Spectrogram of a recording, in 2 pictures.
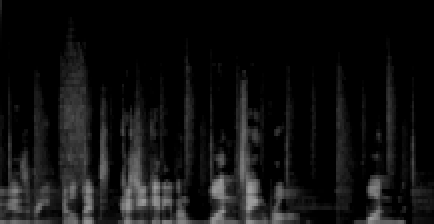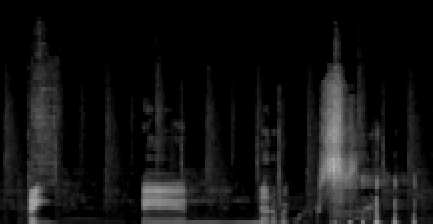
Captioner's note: laughs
